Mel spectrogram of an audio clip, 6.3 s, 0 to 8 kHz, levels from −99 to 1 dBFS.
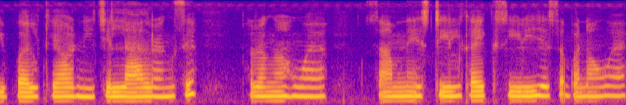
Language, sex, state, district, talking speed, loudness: Hindi, female, Bihar, Vaishali, 180 wpm, -14 LUFS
